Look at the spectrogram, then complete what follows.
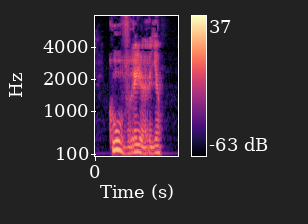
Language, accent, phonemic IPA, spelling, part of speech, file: French, Canada, /ku.vʁi.ʁjɔ̃/, couvririons, verb, LL-Q150 (fra)-couvririons.wav
- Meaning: first-person plural conditional of couvrir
